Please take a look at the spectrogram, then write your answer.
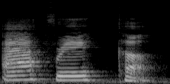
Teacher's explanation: Try these words with your students and have them notice how we don't say the common sound of the A. We slide into a Schwa.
